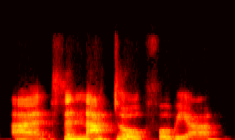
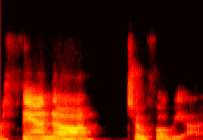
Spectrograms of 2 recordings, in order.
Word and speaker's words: thanatophobia: The fear of dying is, it's pronounced a couple ways, thanatophobia or thanatophobia.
